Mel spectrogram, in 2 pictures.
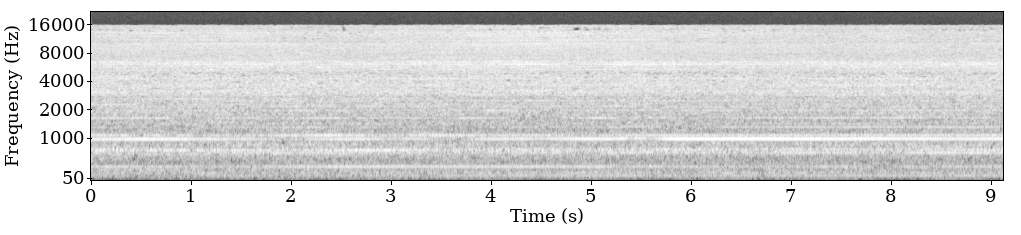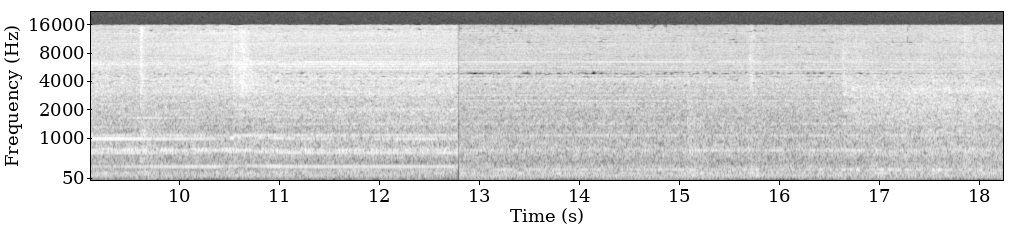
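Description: PTFE ram extrusion machinery running: a steady mechanical hum with several steady whining tones. About two-thirds of the way through, the tones change abruptly.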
